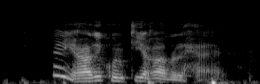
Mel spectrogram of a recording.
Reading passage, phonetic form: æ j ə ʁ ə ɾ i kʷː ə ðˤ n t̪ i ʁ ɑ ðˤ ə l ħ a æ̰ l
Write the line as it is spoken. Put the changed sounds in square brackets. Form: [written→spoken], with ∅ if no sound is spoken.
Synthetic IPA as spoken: æ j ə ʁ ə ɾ [i→æ] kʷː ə [ðˤ→∅] n t̪ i ʁ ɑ ðˤ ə l ħ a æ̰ l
